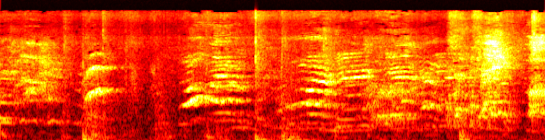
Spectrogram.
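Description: A group of children shouting and calling out over one another while they play, with a few dull thumps among the voices.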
